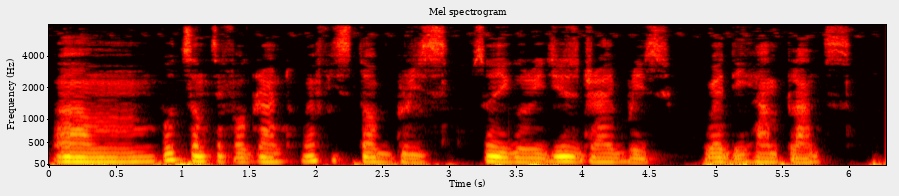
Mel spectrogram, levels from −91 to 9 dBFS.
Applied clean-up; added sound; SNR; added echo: classical method log-MMSE.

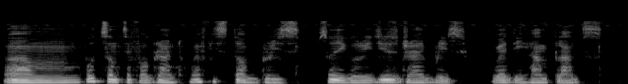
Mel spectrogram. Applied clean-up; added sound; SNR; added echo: none; none; none; none.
